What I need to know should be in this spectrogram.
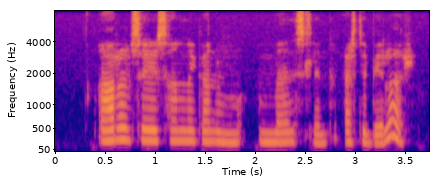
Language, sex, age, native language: Icelandic, female, 15, Icelandic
